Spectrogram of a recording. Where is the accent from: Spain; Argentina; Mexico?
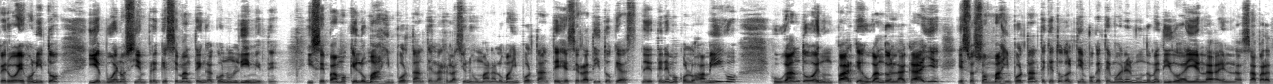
Spain; La Palma, Canary Islands; born there; yo nací en La Palma. Mi padre era de La Palma, mi madre era de Lanzarote.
